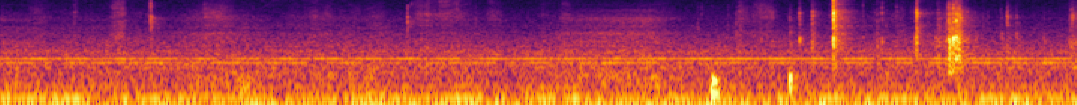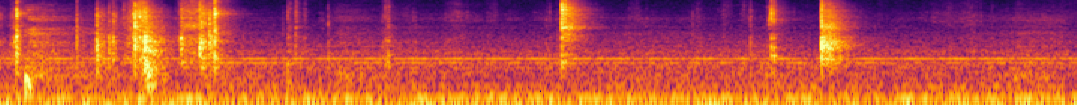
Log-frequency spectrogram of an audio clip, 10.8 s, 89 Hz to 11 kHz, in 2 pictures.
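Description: Sharp metallic clicks and knocks from an AR-15 rifle being handled and turned over, a handful of them, mostly in the second half, over a faint steady hum.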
